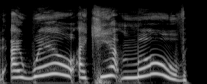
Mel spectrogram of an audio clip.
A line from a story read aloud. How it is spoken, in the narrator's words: Floyd cried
